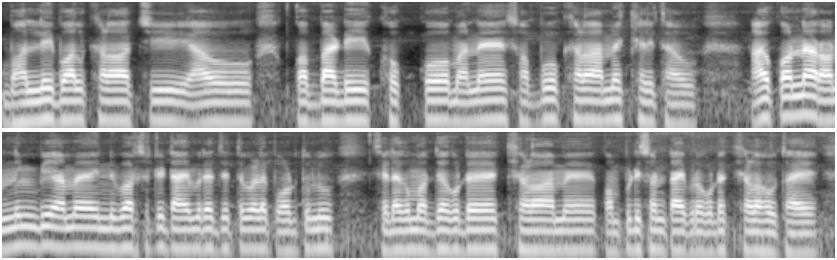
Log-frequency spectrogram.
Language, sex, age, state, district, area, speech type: Odia, male, 18-30, Odisha, Ganjam, urban, spontaneous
